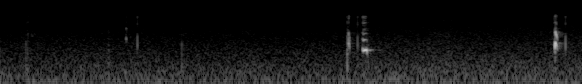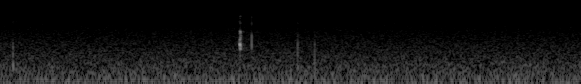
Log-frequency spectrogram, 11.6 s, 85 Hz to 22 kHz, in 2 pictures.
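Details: 1-week-old sleeping baby boy with hiccups: three or four brief sharp catches a few seconds apart in a soft, quiet room.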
